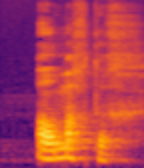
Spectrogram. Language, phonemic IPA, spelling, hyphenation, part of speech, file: Dutch, /ˌɑlˈmɑx.təx/, almachtig, al‧mach‧tig, adjective, Nl-almachtig.ogg
- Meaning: 1. almighty, omnipotent 2. (the most) mighty, in (almost total) control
